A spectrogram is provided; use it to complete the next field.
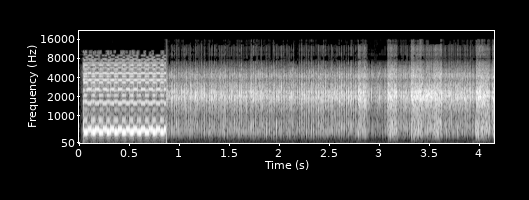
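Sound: telephone ringing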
